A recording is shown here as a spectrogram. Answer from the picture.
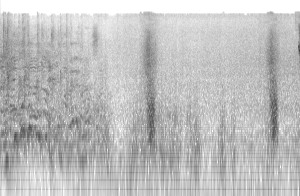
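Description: Voices in a crowded bar for about two seconds. Then a steady rush of wind and surf on a stormy beach, with two short, loud whooshes: one about three seconds in and one near the end.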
